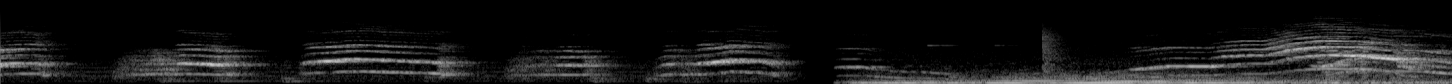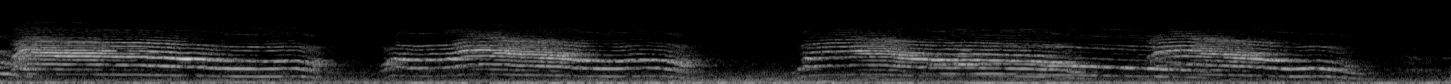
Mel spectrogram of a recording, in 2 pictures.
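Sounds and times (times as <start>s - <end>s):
cat yowling: 1.2s - 9.0s, 11.3s - 21.6s, 22.5s - 28.3s.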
